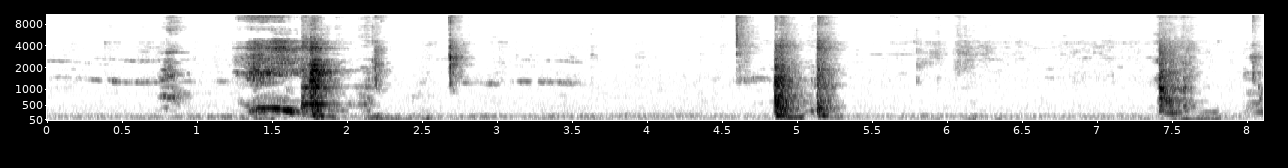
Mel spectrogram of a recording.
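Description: Scattered eating noises from someone eating with her fingers: a few short mouth sounds and light clicks, with three louder bursts about a second and a half, five seconds and seven and a half seconds in, over a quiet room.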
